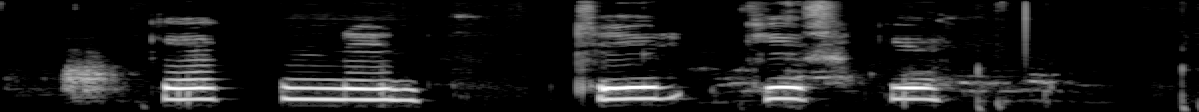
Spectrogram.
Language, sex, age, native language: Icelandic, male, 8, Icelandic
